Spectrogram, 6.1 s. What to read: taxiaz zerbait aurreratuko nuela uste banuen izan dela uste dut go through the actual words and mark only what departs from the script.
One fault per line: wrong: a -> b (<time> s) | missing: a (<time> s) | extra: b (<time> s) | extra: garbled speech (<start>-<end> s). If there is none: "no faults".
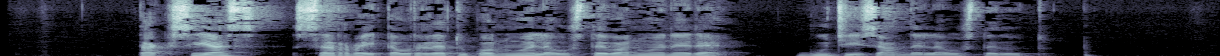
extra: ere gutxi (3.4 s)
